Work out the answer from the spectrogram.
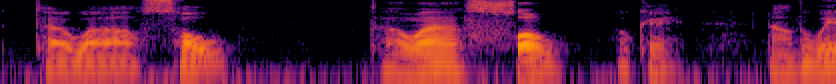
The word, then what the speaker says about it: تواصوا: So could you say tawasaw? تواصوا. Okay. Now the way to help you, that was right. Just remember now to purse your lips when you pronounce the sad sound. And have a full mouth.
